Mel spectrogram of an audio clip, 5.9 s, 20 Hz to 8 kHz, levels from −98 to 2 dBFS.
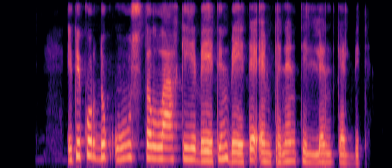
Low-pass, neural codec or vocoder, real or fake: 7.2 kHz; codec, 44.1 kHz, 7.8 kbps, DAC; fake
